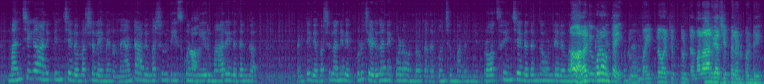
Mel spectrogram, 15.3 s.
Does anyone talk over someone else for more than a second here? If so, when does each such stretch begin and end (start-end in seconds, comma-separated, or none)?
11.6-12.8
